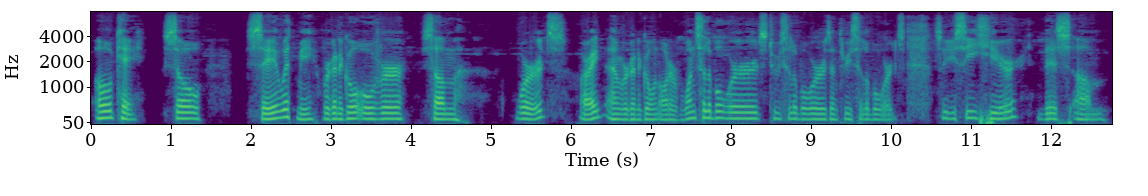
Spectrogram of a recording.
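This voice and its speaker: A man teaching in a screencast lesson, explaining patiently with many fillers and quick check-ins. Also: fairly high pitch, fairly even intonation, vocal fry, no echo, highs cut off.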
